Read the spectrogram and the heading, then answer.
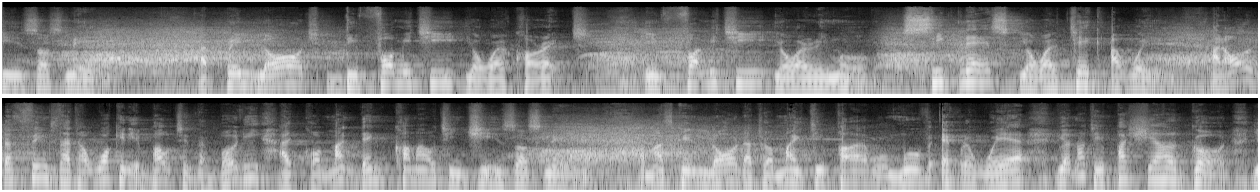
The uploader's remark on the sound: Live from Asaba, Nigeria.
